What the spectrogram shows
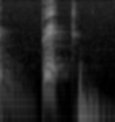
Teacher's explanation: The vowel is not sounded in full, it is squeezed. The sound of the vowel is less stressed. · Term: lax vowels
